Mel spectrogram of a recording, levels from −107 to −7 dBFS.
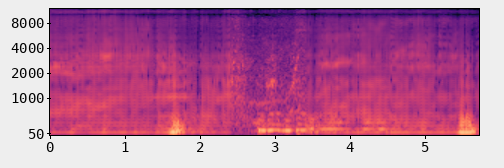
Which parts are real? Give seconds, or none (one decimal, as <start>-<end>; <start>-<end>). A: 2.4-3.4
